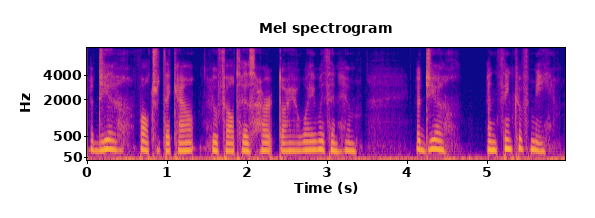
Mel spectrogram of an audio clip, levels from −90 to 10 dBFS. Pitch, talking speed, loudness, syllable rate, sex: 175 Hz, 170 wpm, -18 LUFS, 5.4 syllables/s, female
